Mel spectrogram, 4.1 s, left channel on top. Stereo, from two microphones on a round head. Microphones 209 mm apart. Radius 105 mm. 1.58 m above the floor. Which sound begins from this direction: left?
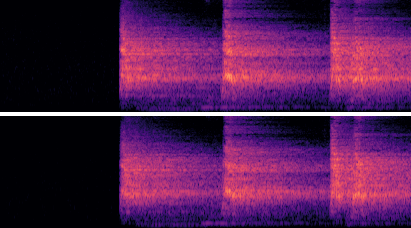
A dog barking, at 1.2 s.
